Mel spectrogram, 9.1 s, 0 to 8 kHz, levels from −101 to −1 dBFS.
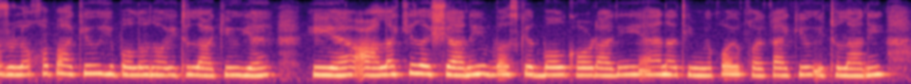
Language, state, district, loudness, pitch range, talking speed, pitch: Sumi, Nagaland, Kohima, -15 LUFS, 225-245 Hz, 150 wpm, 235 Hz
